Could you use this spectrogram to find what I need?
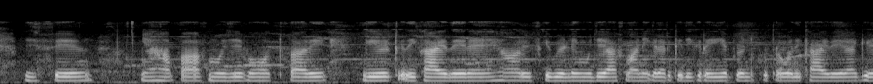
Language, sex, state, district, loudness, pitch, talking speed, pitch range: Hindi, female, Goa, North and South Goa, -20 LUFS, 175 Hz, 185 wpm, 170-175 Hz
